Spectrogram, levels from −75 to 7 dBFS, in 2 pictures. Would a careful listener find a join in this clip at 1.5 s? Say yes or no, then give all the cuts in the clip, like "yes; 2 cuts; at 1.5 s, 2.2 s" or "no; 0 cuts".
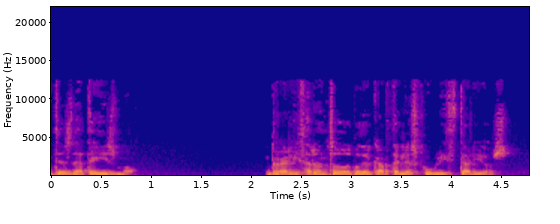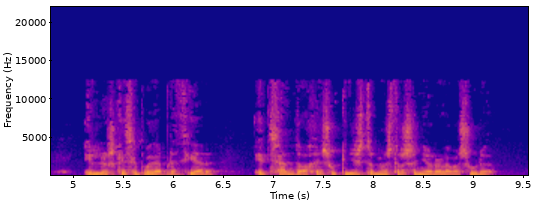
no; 1 cut; at 3.0 s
